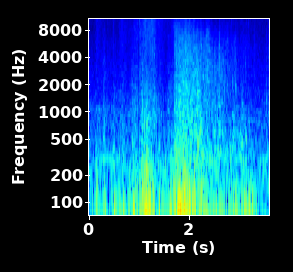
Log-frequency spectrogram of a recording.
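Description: Sword blows whoosh and strike with heavy thuds.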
